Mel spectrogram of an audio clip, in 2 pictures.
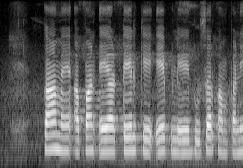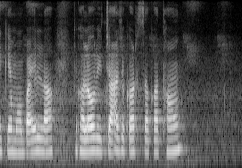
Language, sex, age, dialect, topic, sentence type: Chhattisgarhi, female, 31-35, Central, banking, question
